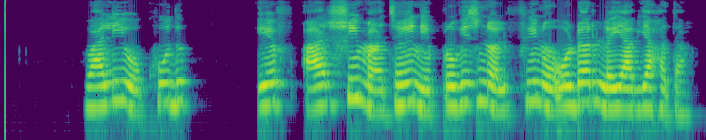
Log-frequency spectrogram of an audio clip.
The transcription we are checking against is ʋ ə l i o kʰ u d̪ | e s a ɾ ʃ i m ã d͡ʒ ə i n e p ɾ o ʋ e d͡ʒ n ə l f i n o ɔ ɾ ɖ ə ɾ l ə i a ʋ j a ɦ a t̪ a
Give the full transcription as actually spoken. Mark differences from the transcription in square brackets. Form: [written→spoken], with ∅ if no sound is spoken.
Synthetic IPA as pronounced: ʋ [ə→a] l i o kʰ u d̪ | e [s→f] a ɾ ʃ i m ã d͡ʒ ə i n e p ɾ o ʋ [e→i] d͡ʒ n ə l f i n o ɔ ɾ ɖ ə ɾ l ə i a ʋ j a ɦ [a→ə] t̪ a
